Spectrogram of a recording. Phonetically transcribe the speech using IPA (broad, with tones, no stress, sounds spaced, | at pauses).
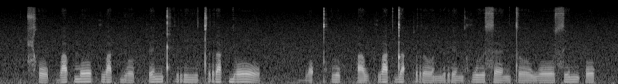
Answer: t͡ɕʰ oː˨˩ p̚ w a˦˥ p̚ m oː˥˩ k w a˦˥ k̚ b ɤː˨˩ k̚ ʔ e˥˩ n kʰ r iː˧ t r a˦˥ k̚ j oː˥˩ | b ɔ˨˩ ʔ kʰ l u˦˥ k̚ ʔ a˨˩ w k w a˥˩ k̚ d a˥˩ ʔ p r ɤː˩˦ n r e˨˩ n k w ɯː˧ s ɛː˩˦ ŋ t ɤː˨˩ w oː˧ s i˥˩ n ʔ o˦˥ k̚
